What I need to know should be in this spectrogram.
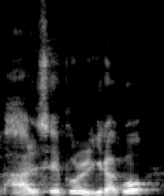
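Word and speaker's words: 바알세불: 여기 바알세북이라는 말이 나오는데이 말은 땅의 주인인 바알이라는 뜻입니다. 땅의 주인인 바알. 이게 바알은 잘 아시는 대로 가나안 원주민들이 믿던 농경의 우상신입니다.이 바세부불. 또 어느 때는 발세불이라고 발음하기도 합니다. 그런데 왜 이런 말을 했습니까?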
